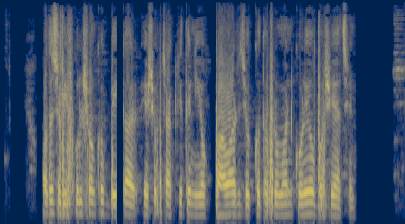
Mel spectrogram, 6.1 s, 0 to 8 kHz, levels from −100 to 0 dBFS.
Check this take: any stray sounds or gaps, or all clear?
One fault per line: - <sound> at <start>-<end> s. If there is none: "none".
- dropout at 1.7-1.9 s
